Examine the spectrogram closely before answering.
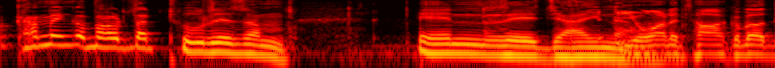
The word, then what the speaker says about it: Regina: that the city of Regina came up with. Are you ready, Rishi? One of their slogans was... Unfortunately, yes, I'm ready to. One of the slogans was Regina, the city that rhymes with fun.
